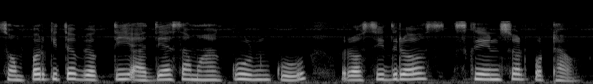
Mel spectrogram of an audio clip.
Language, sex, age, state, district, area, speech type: Odia, female, 18-30, Odisha, Balasore, rural, read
